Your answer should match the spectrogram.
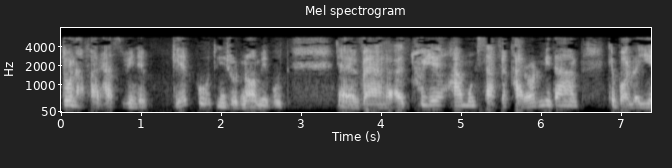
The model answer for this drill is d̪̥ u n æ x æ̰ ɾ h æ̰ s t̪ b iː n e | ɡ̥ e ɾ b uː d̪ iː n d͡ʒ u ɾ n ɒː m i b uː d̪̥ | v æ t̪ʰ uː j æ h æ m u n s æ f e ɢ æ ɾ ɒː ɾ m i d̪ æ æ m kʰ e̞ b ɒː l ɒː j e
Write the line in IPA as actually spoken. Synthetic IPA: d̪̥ o n æ f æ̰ ɾ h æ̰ s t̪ v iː n e | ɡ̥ e ɾ b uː d̪ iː n d͡ʒ u ɾ n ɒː m i b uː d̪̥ | v æ t̪ʰ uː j e h æ m u n s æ f e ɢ æ ɾ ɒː ɾ m i d̪ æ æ m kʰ e̞ b ɒː l ɒː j e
